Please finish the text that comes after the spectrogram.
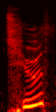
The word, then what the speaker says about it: Toth: Can he win that backup role and beat out Brett Toth? It's kind of tooth on the Eagles pronunciation guide, but I kind of like saying tough or tal, I think it might be.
